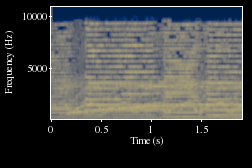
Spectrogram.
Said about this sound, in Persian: اینجا خودروهای آتش نشانی به سمت زندان اوین میروند.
